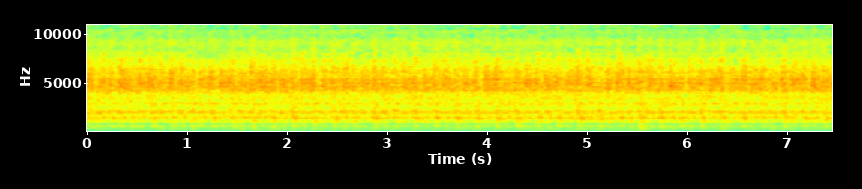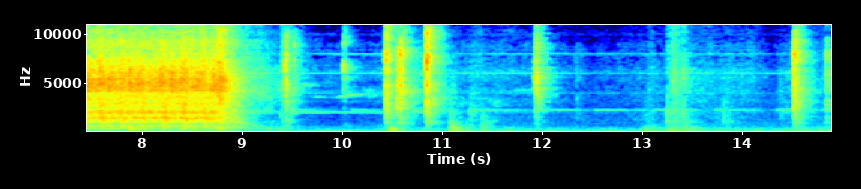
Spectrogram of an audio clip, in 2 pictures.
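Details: Kia with catalyst efficiency, glow relay and knock sensor codes, revved under throttle: harsh engine noise with fast, even ticking around 200 a minute, then cuts off; knock present, cause not pinned down.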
